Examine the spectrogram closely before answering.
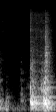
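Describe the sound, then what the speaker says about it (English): An air fryer's non-stick basket drawer slides open in a home kitchen with a quick, close scraping clatter, a brief scrape-and-thump burst following a quieter start. "this particular kind, like this, when you pull out the drawer"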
